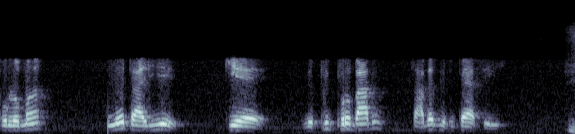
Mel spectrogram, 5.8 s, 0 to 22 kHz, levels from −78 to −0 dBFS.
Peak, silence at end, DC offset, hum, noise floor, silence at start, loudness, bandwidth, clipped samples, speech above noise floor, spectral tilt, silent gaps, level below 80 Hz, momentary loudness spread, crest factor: -2 dBFS; 0 s; under 0.1%; none; -59 dBFS; 0 s; -19 LUFS; 3.9 kHz; under 0.1%; 41 dB; -6.5 dB/octave; none; -70 dBFS; 18 LU; 18 dB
